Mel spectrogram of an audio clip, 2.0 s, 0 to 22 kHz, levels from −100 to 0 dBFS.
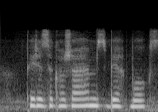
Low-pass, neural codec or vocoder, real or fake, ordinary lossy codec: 7.2 kHz; codec, 16 kHz in and 24 kHz out, 1 kbps, XY-Tokenizer; fake; Opus, 32 kbps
